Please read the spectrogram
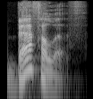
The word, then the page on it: batholith: British English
